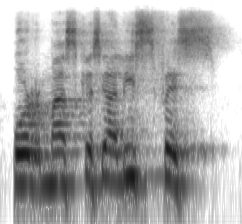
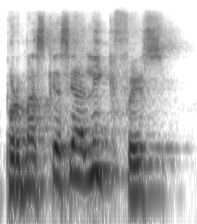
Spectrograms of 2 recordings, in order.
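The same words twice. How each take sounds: First: "isfes" with an s for the c; slow, teasing "isfes"; joking mispronunciation. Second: Said in the usual way. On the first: Shown as a demonstration. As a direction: say "isfes", dropping the k sound on purpose. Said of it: "no, yo no digo isfes, es por fregar". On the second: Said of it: "yo no digo isfes".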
